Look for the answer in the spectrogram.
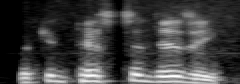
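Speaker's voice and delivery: chuckling through the Boston slang; amused, laughing repeat of the slang. Real, not acted. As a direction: laugh as you repeat wicked pissa.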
